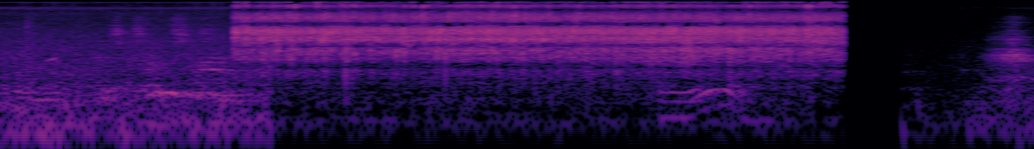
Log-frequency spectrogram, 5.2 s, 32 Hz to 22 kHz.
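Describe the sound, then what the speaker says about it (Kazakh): Pirozhki fry in hot oil with a loud, steady hiss and crackle that runs unbroken for several seconds, cuts out briefly, then resumes more softly, with faint background murmuring before it starts. "Дайын болған пирожкиларымызды қызып тұрған майға осылайынан 2 жағын"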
